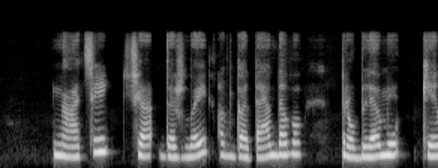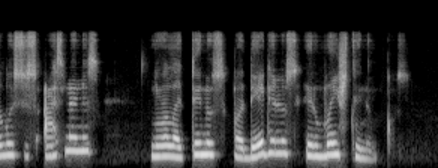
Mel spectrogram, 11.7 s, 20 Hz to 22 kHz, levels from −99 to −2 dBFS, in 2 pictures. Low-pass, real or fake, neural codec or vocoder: 10.8 kHz; fake; codec, 32 kHz, 1.9 kbps, SNAC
